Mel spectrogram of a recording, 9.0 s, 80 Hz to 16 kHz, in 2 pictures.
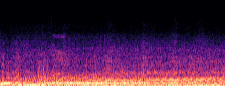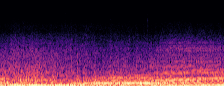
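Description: A modified 1976 Porsche 912E engine holds a steady drone while cruising in third gear after a downshift, loud and close with continuous tonal hum throughout.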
